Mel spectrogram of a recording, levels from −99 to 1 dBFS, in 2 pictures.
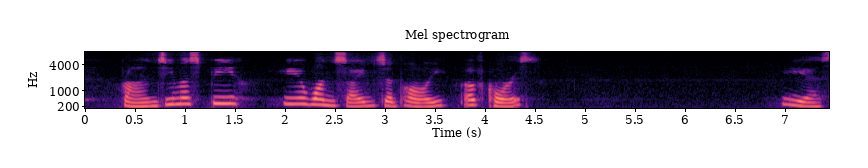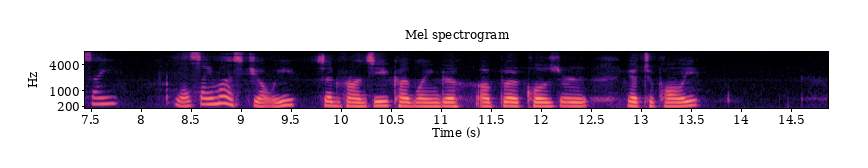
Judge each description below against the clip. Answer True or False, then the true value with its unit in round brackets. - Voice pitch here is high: True (215 Hz)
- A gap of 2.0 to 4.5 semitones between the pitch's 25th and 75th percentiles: False (5.3 semitones)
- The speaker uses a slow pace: True (85 wpm)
